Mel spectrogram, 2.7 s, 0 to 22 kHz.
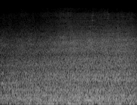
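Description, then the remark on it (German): Loud 16-wheeler semi trucks carrying shirts, electronic parts or melons rumble over a bridge between Nuevo Laredo and Laredo, South Texas, in a steady, dense roar of road traffic, a continuous low engine drone with no pauses and no voices. “Noch fahren die lauten 16-Wheeler, die riesigen Lastwagen mit Hemden, Elektronikteilen oder Melonen über die 4 Brücken zwischen Nuevo Laredo und Laredo.”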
